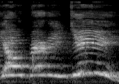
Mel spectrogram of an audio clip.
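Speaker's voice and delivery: mock, very high, loud hollering voice. Telling a story about spotting someone on the street, retelling own yell. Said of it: "And I yelled".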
